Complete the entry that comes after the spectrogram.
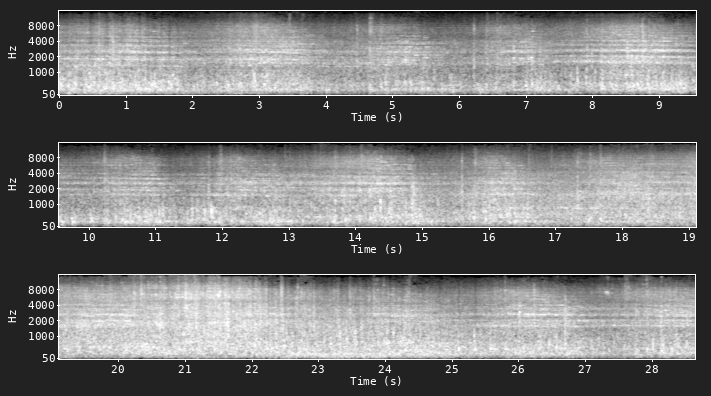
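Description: Double-stack intermodal freight train passing close by: the steel wheels of its container-loaded well cars rolling on the rails in a steady, loud rolling noise that swells slightly as the cars go past.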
